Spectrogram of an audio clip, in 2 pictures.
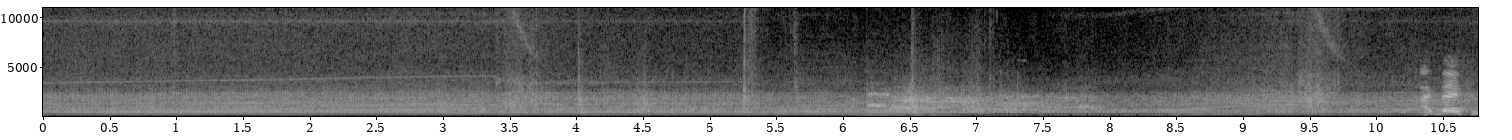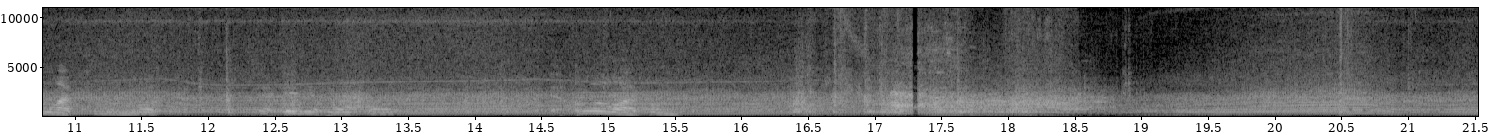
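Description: A sports car engine roars steadily, its pitch rising and falling with gear shifts.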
